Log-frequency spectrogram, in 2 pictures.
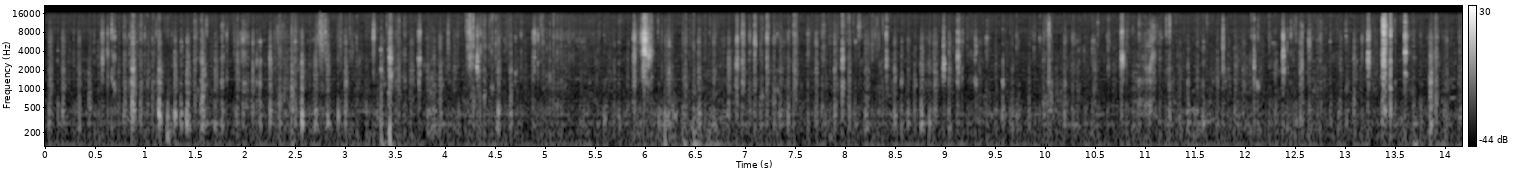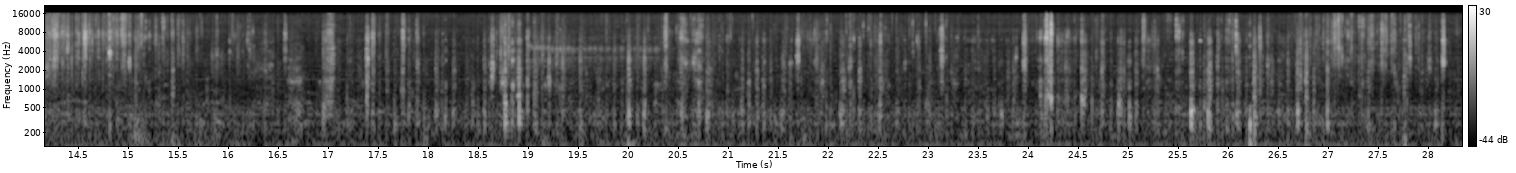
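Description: Close-miked eating of mutton curry with rice: wet chewing, lip smacks and sticky clicks coming in quick, irregular runs over a faint steady hum.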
